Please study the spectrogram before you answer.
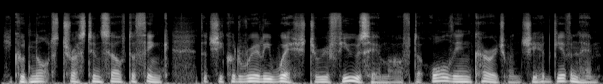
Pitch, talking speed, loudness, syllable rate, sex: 115 Hz, 230 wpm, -17 LUFS, 6.0 syllables/s, male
